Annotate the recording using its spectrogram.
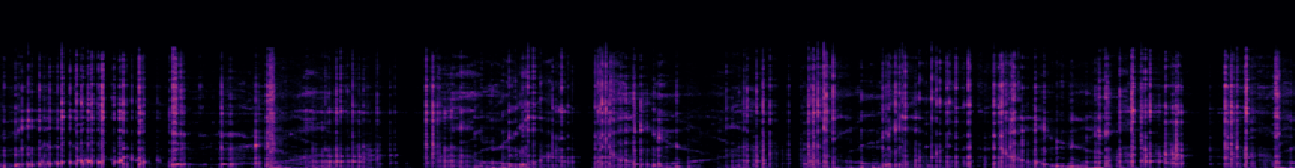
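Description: White plastic spoon rubbed, scraped and tapped on a mesh microphone grille, very close up. It makes an irregular run of rubbing strokes and small clicks with gliding pitch, pausing briefly about three and a half, five and six and a half seconds in.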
